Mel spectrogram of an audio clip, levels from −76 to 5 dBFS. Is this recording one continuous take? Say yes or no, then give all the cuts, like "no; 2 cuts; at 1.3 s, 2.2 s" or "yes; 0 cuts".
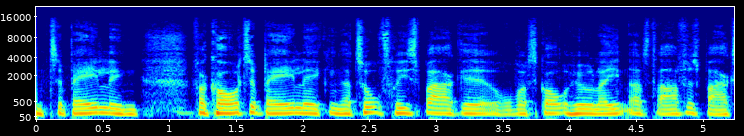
yes; 0 cuts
